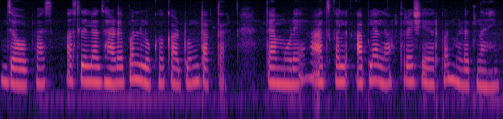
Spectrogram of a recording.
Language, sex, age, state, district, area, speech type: Marathi, female, 18-30, Maharashtra, Nagpur, urban, spontaneous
